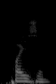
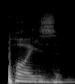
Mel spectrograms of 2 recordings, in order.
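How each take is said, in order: First: It is said plainly, without menace. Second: It is said in a scary, menacing way.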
